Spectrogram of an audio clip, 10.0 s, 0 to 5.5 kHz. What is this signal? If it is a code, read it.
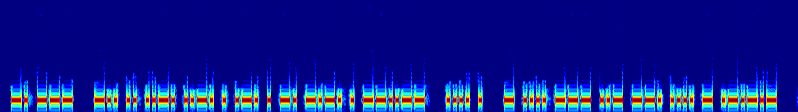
Morse code, heard as a keyed tone, about 30 wpm, 600 Hz. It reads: NO DIFFERENCE, HE THOUGHT.
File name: the old man and the sea / the old man and the sea 1 30wpm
